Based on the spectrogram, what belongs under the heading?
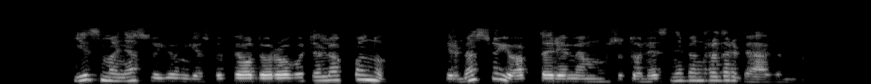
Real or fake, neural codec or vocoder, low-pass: real; none; 5.4 kHz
